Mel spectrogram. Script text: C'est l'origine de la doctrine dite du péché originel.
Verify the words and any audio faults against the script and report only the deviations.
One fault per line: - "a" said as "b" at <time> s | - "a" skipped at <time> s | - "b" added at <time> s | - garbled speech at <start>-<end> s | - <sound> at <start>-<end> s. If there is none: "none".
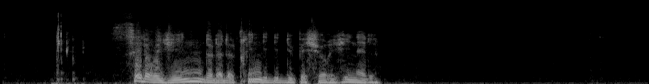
- "dite" added at 2.7 s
